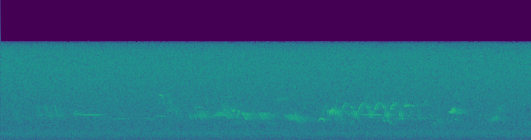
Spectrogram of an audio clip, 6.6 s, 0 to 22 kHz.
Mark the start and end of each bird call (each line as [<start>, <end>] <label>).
[0.70, 2.80] Mountain Chickadee (Poecile gambeli)
[3.00, 4.60] Western Tanager (Piranga ludoviciana)
[3.80, 5.50] MacGillivray's Warbler (Geothlypis tolmiei)
[4.30, 5.60] Mountain Chickadee (Poecile gambeli)
[5.40, 6.60] Dusky Flycatcher (Empidonax oberholseri)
